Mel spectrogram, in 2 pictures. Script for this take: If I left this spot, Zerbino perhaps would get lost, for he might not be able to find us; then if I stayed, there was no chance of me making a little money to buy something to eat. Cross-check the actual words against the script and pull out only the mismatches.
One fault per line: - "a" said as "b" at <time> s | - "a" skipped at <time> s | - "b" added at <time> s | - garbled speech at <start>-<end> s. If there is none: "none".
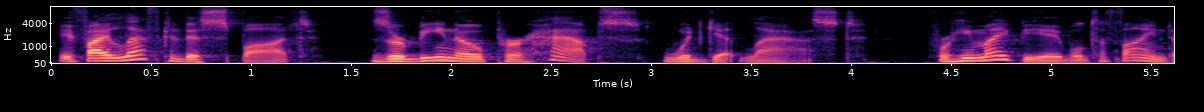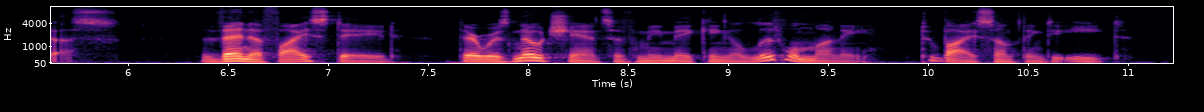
- "lost" said as "last" at 3.5 s
- "not" skipped at 4.8 s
